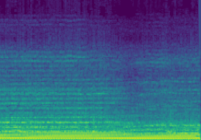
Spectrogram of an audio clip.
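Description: Live gospel music: a long, steady chord held on the organ.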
